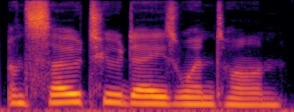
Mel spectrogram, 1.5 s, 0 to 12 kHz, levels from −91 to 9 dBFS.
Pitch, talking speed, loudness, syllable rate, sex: 175 Hz, 245 wpm, -18 LUFS, 4.4 syllables/s, female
